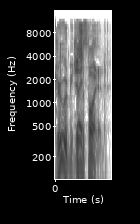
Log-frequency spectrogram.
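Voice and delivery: storybook narrator voice, storyteller delivery. Interjecting during a group conversation, in a narrator voice. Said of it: "That was my narrator voice".

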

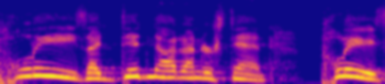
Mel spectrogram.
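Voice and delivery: put-on crying and pleading voice. Recounting kneeling before a wicked person, retelling crying and pleading. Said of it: "I'm just crying and pleading".

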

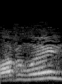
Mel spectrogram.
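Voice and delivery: stern angry put-on voice. Recalling his dad being mad at him in the hallway, mock-angry imitation of the speaker's dad. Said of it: "That sounds like my dad with his dad voice when he was mad at me".

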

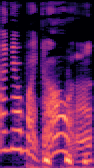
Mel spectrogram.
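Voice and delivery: very high-pitched puppet character voice. Retelling a brother's surprise greeting: Elmo voice. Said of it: "He surprisingly had a pretty good Elmo impression".

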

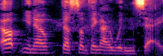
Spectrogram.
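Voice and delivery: ordinary delivery

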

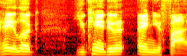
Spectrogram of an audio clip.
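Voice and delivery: ordinary talk

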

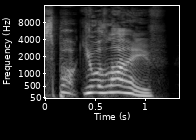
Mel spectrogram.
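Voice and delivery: mock thrilled, overjoyed, high, very excited exclamation. Speaker recounts a scene, voicing Kirk greeting Spock in a mock-excited Kirk impression. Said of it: "very excited".

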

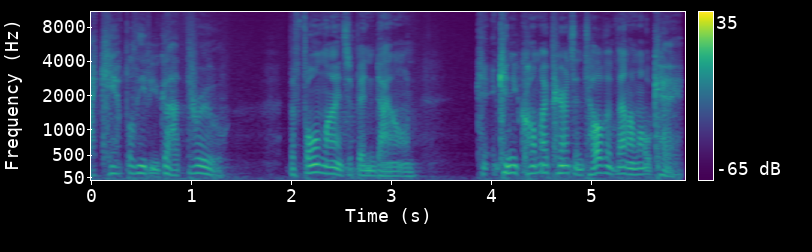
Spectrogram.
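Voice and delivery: whispered voice. Retelling a phone call during the riots: retelling a whisper. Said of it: "And I whispered into the phone".

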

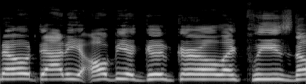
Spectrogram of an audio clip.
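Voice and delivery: mock begging cry, slow and drawn out. Retelling a scene where a scout screams out: imitating a scream. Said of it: "the scout is screaming out".

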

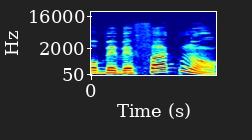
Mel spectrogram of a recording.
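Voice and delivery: put-on heavy New Orleans accent, words run together. Imitating how a funny person talks: thick New Orleans accent. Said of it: "thickest New Orleans accent I have ever seen".

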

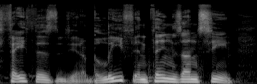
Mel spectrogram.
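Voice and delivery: ordinary talk, nothing marked

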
